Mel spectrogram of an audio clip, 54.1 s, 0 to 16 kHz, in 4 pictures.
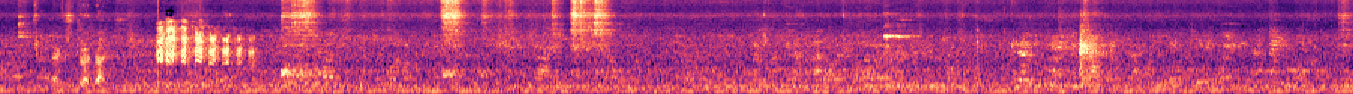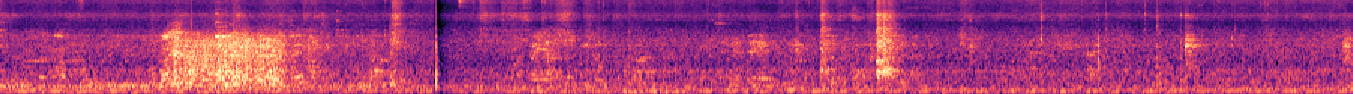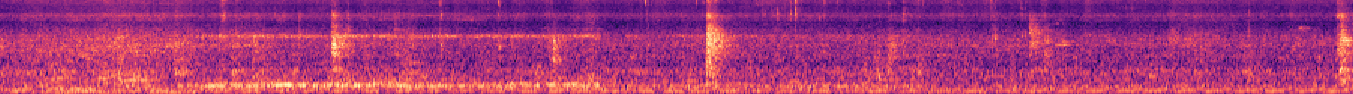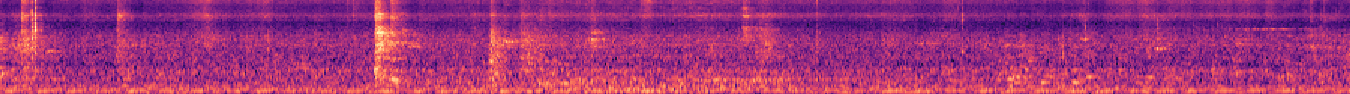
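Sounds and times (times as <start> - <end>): faint voices: 0.0 - 54.0
low mechanical hum: 0.0 - 54.0.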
